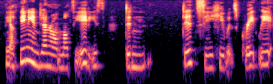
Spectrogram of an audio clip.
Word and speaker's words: Miltiades: The Athenian general Miltiades, sorry about that, I had to check my pronunciation. The Athenian general Miltiades did see he was greatly outnumbered.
